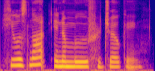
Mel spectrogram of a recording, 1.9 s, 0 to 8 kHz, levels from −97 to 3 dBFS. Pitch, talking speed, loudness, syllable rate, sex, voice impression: 215 Hz, 245 wpm, -14 LUFS, 5.4 syllables/s, female, feminine, adult-like, slightly muffled, calm, elegant, slightly sweet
